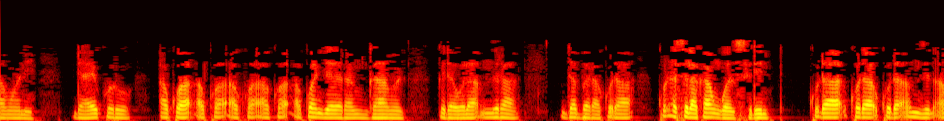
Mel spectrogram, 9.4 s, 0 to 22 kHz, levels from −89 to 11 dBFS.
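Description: Throughout the speech, nothing is present above 5.5 kHz, and the sound is heavily watery and swirly, with chirpy, metallic s sounds and smeared onsets. The likely cause is MP3 compression at a very low bitrate, around 16 kbps. The encoder has cut the treble and starved weak frequency lines of bits, so they flicker on and off. A spectrogram would show a hard ceiling at 5.5 kHz and patchy, blocky holes beneath it.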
